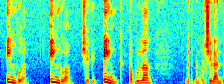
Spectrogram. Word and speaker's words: England: word we distort the whole word we spoil pronunciation. we say England شايفين طب واللاند بنقولش لاند بقى لاند لا بقت weak.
